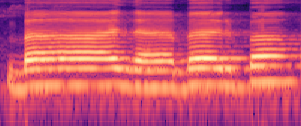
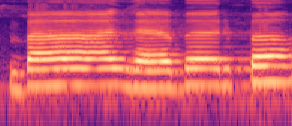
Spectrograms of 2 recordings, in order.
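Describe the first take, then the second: The two takes are said the same way.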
